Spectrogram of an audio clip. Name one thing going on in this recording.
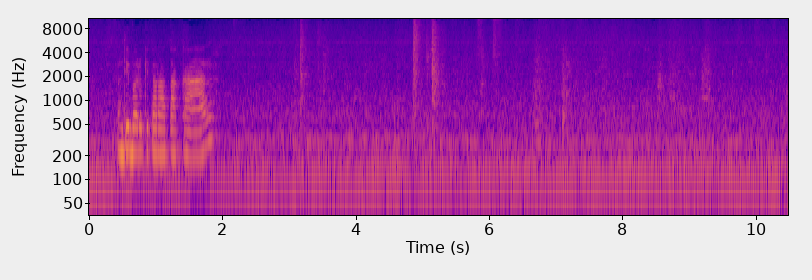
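A spoon scoops and plops soft batter into paper cups.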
